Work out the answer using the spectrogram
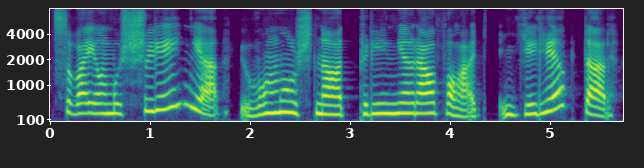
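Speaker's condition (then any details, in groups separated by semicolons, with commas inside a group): Cerebral palsy; no wheelchair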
